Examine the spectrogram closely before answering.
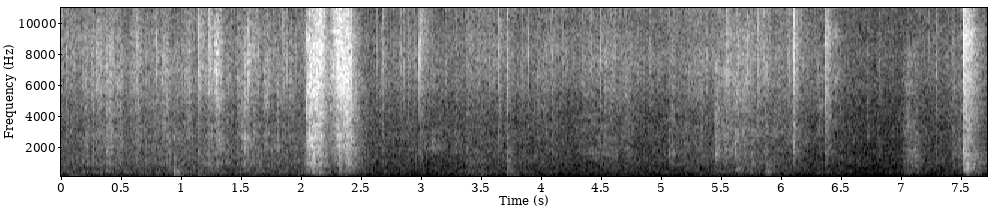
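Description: Small kindling fire just catching, crackling and popping in sharp irregular clicks, with dry tinder rustling and crinkling as it is handled and pushed into the flames; a louder rustle comes about two seconds in and again near the end.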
